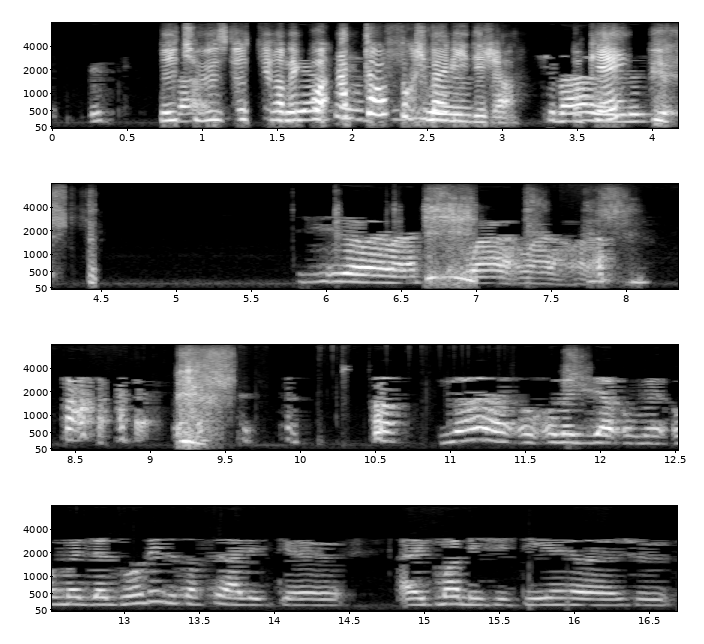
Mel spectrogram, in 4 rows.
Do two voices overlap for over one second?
Yes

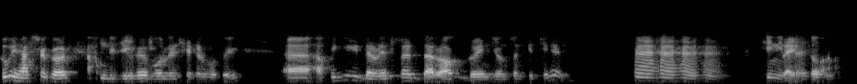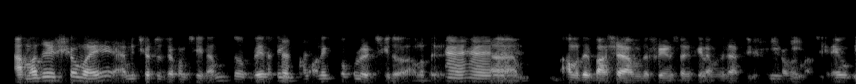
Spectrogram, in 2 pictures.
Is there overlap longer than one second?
No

